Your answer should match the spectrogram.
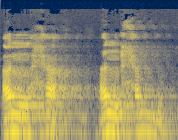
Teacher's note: H tipis keluar napas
